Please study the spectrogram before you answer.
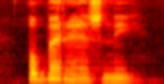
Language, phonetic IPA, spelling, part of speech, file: Ukrainian, [ɔbeˈrɛʒnei̯], обережний, adjective, Uk-обережний.ogg
- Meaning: careful, cautious, wary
